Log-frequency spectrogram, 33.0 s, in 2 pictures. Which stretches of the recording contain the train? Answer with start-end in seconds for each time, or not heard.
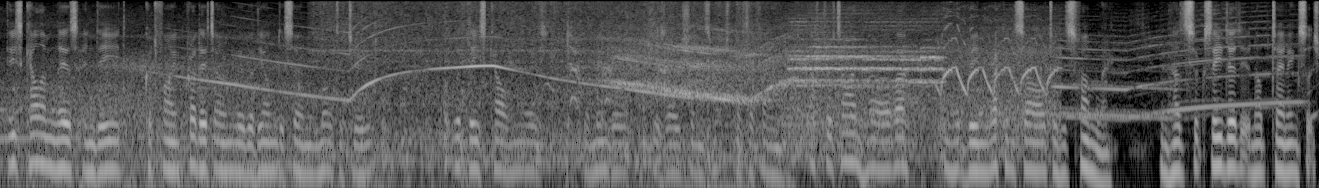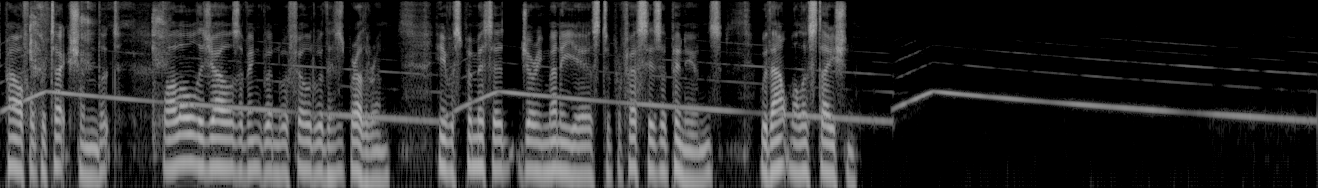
0.0-13.3.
